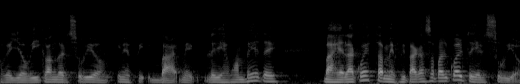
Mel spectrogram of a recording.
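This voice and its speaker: This man rattles along at a very fast pace, his pitch varying in an ordinary way. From Puerto Rico, Orocovis; Puerto Rico. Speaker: social media comedian; podcast guest. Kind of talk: interview. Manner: loud. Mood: personal, reflective. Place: studio. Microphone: studio mic.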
